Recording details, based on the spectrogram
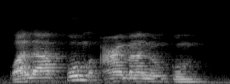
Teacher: Yang terdapat di sini adalah huruf ain, maka dibacanya jelas. Maksudnya jelas adalah jelas mimnya, ya, bukan didengungkan apalagi dileburkan. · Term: idhar syafawi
